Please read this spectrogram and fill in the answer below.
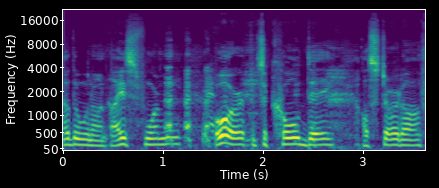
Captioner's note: laughs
